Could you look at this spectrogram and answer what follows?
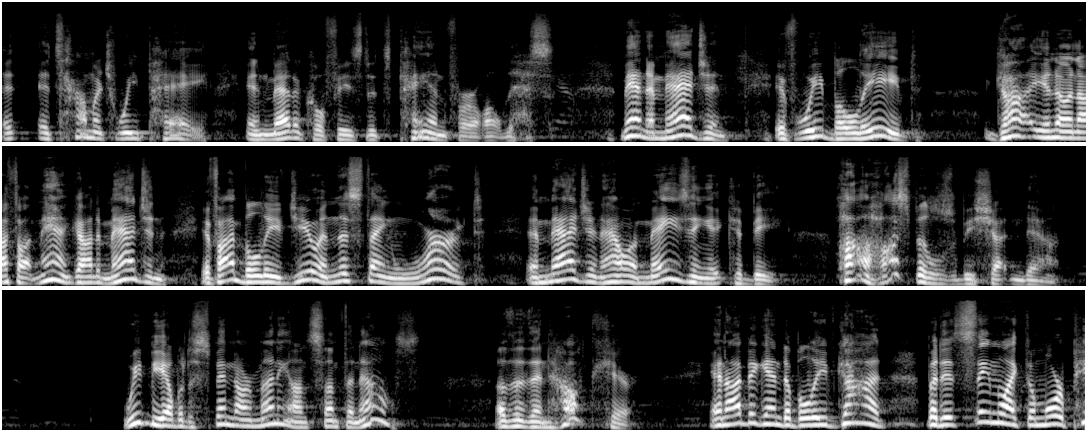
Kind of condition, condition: setting, large echoing room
